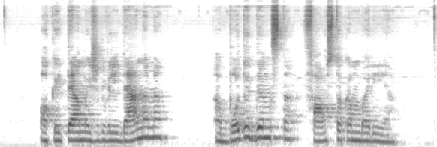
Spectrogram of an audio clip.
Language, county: Lithuanian, Utena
